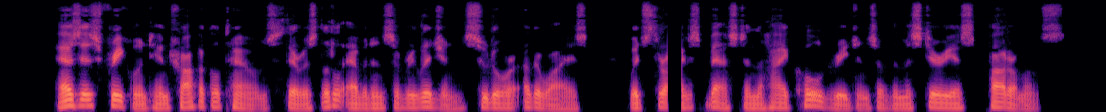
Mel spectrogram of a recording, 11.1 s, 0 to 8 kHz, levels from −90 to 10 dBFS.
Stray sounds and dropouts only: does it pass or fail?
fail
